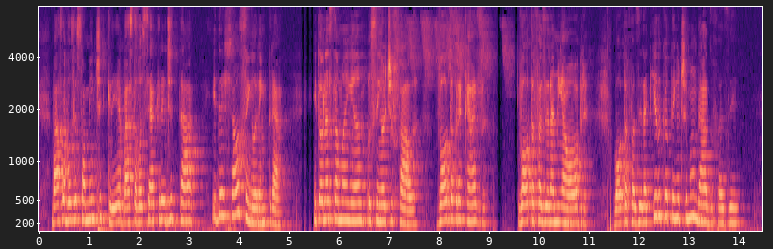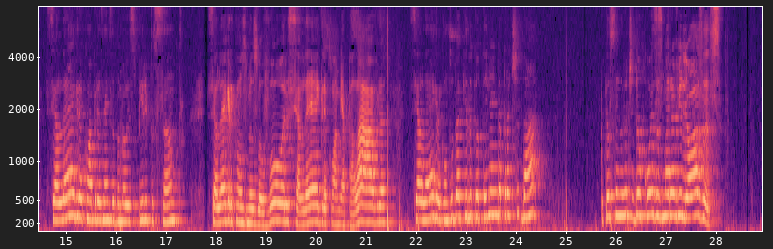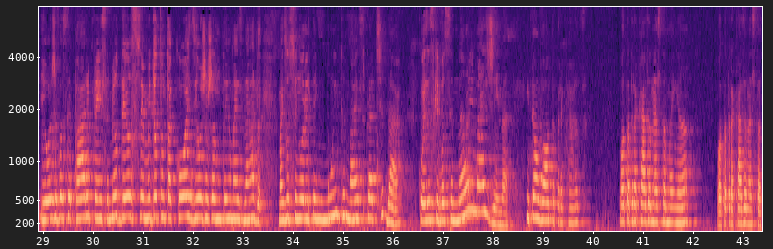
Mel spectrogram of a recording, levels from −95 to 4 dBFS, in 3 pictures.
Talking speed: 175 wpm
